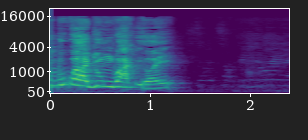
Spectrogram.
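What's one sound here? A man speaks loudly and with animation close to the microphone.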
